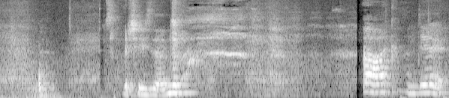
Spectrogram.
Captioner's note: laughing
